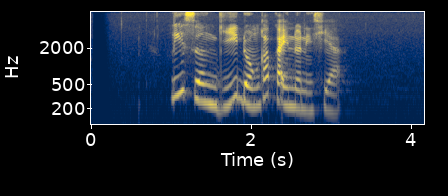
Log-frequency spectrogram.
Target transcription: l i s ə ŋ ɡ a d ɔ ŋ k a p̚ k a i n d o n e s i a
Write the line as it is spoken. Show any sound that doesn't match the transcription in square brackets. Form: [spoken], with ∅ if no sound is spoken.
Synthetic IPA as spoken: l i s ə ŋ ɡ [i] d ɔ ŋ k a p̚ k a i n d o n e s i a

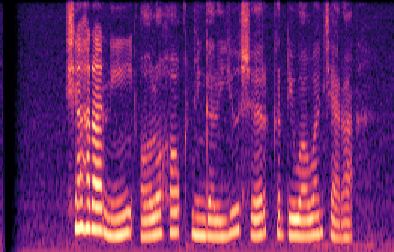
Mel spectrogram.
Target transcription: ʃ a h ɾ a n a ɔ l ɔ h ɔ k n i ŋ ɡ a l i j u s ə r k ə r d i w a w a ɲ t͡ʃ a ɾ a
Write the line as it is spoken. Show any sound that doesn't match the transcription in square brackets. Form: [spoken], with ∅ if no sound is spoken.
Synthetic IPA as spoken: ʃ a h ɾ a n [i] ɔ l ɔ h ɔ k n i ŋ ɡ a l i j u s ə r k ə r d i w a w a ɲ t͡ʃ a ɾ a

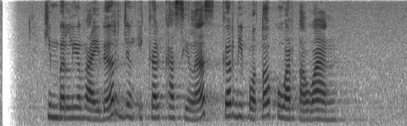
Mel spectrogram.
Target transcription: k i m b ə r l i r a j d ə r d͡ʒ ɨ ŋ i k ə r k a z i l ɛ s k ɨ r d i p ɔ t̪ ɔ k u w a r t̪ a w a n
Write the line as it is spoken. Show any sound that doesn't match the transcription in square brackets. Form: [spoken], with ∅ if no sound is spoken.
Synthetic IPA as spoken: k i m b ə r l i r a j d ə r d͡ʒ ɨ ŋ i k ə r k a [s] i l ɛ s k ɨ r d i p ɔ t̪ ɔ k u w a r t̪ a w a n

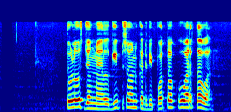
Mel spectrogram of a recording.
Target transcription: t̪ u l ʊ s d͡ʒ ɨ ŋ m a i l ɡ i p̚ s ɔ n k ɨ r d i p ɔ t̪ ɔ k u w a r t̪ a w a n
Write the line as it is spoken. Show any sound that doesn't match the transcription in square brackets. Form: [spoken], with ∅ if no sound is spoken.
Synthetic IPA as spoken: t̪ u l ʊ s d͡ʒ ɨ ŋ m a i l ɡ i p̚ s ɔ n k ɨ r d i p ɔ t̪ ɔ k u w a r t̪ a w a n

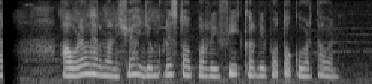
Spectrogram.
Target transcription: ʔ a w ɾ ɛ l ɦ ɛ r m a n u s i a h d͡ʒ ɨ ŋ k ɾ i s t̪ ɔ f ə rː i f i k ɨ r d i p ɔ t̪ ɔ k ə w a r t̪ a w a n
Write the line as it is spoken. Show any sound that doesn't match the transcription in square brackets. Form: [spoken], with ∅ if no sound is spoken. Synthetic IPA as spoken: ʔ a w ɾ ɛ l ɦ ɛ r m a n u s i a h d͡ʒ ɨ ŋ k ɾ i s t̪ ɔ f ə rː i f i k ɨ r d i p ɔ t̪ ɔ k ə w a r t̪ a w a n

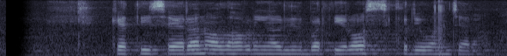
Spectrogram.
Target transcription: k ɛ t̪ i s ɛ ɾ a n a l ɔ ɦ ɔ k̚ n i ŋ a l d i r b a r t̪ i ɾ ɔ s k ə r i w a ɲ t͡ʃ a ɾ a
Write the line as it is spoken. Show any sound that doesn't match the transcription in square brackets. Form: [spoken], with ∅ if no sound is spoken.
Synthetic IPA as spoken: k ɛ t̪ i s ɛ ɾ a n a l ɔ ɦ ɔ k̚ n i ŋ a l d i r b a r t̪ i ɾ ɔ s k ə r i w a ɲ t͡ʃ a ɾ a

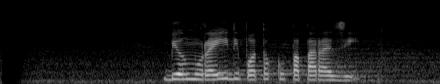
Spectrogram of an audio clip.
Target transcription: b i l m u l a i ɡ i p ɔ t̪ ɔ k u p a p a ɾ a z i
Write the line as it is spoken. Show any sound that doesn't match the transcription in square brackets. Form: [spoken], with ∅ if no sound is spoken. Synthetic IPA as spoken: b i l m u [ɾ] a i [d] i p ɔ t̪ ɔ k u p a p a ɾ a z i

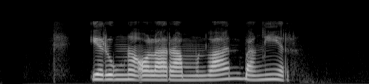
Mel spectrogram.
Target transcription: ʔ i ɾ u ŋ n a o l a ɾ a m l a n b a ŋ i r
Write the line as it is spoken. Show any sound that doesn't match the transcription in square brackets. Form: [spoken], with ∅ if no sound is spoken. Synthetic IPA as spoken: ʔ i ɾ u ŋ n a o l a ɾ a m l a n b a ŋ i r

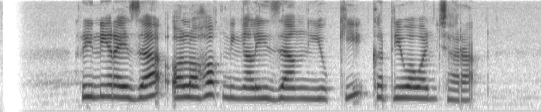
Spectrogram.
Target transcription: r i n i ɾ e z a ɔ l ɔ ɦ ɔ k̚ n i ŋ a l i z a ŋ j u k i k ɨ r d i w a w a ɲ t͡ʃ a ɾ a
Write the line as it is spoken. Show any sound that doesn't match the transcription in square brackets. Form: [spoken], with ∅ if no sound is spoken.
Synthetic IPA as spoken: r i n i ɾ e z a ɔ l ɔ ɦ ɔ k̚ n i ŋ a l i z a ŋ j u k i k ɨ r d i w a w a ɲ t͡ʃ a ɾ a

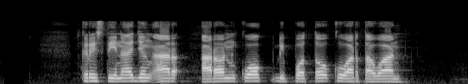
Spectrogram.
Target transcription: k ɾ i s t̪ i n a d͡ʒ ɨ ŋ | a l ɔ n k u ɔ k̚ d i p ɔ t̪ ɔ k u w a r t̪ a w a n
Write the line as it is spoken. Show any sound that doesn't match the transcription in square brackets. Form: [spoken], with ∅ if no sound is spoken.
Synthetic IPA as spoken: k ɾ i s t̪ i n a d͡ʒ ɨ ŋ | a [ɾ] ɔ n k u ɔ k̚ d i p ɔ t̪ ɔ k u w a r t̪ a w a n

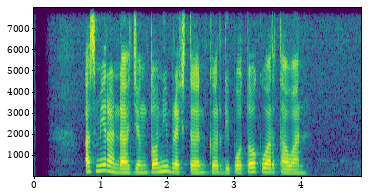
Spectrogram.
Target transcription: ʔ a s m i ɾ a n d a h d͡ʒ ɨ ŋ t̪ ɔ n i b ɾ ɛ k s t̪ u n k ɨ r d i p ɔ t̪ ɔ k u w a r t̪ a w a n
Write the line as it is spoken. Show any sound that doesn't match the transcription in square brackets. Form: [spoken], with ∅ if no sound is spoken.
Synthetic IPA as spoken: ʔ a s m i ɾ a n d a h d͡ʒ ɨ ŋ t̪ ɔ n i b ɾ ɛ k s t̪ [ɔ] n k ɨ r d i p ɔ t̪ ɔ k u w a r t̪ a w a n

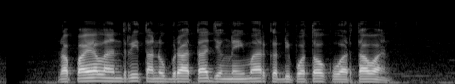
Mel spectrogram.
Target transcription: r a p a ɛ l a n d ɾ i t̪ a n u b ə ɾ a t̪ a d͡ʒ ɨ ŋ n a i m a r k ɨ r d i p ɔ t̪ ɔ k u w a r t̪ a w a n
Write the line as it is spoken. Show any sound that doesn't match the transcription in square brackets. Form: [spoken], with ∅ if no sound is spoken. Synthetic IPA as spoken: r a p a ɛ l a n d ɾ i t̪ a n u b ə ɾ a t̪ a d͡ʒ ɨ ŋ n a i m a r k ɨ r d i p ɔ t̪ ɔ k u w a r t̪ a w a n

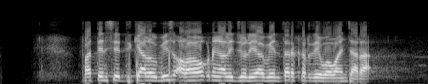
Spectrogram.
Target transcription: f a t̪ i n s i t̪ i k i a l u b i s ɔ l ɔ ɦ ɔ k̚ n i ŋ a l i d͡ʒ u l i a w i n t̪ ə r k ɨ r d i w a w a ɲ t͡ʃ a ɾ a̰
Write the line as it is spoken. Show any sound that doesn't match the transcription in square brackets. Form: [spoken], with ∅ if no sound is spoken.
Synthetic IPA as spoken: f a t̪ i n s i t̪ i k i a l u b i s ɔ l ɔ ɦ ɔ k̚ n i ŋ a l i d͡ʒ u l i a w i n t̪ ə r k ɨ r d i w a w a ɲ t͡ʃ a ɾ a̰

